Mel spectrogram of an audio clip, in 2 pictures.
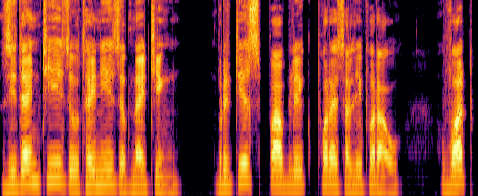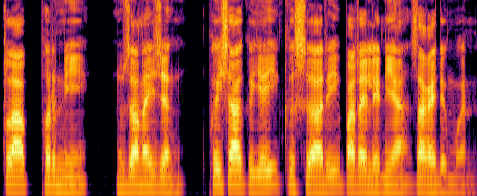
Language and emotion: Bodo, neutral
